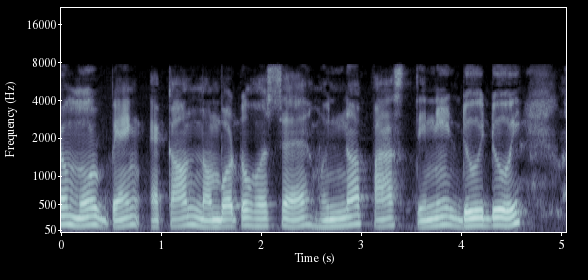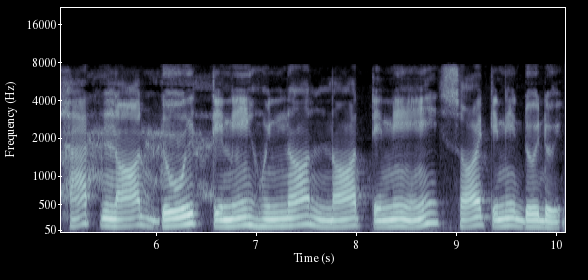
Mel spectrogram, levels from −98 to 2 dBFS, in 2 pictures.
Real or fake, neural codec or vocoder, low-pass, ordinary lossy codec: fake; codec, 16 kHz, 8 kbps, FunCodec, trained on LibriTTS, 25 frames a second; none; none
